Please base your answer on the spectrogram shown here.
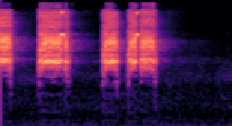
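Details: A grey francolin utters loud, harsh, rasping notes: one short burst, a longer grating one, then a closely linked double burst, with no other sounds.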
